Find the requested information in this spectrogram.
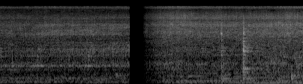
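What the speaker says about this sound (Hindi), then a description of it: "यहाँ पर हम लोग अपनी चिकन को भून रहे हैं" Chicken frying in cooking oil with chopped onion hisses in a steady sizzle, cut by a brief silent gap, then resumes with a couple of small clicks from stirring.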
